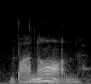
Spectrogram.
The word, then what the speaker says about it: banan: But what about just banana, or in Swedish banan? That's how you spell banana in Swedish. You pronounce it banan.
